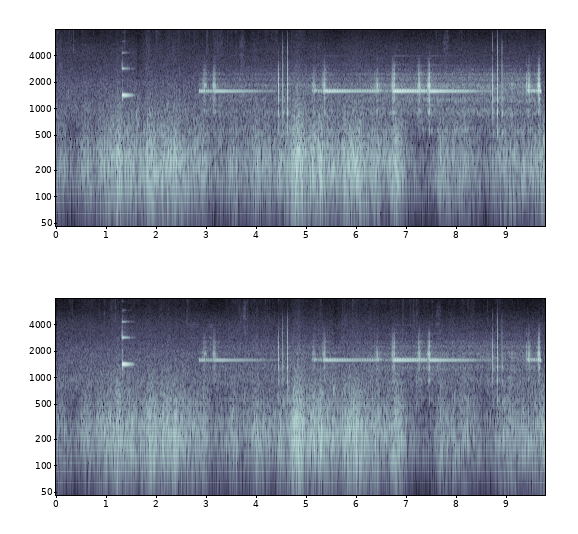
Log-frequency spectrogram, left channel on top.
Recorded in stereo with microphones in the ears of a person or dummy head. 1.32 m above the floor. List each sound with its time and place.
1.3 s a piano: 25° right (ahead or behind)
2.9 s a bicycle bell: 25° left (ahead or behind)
